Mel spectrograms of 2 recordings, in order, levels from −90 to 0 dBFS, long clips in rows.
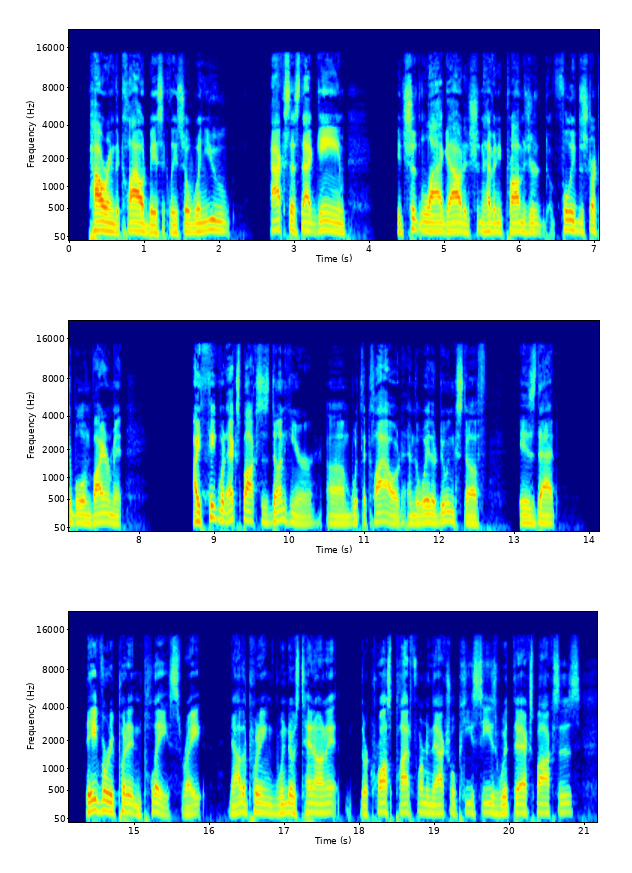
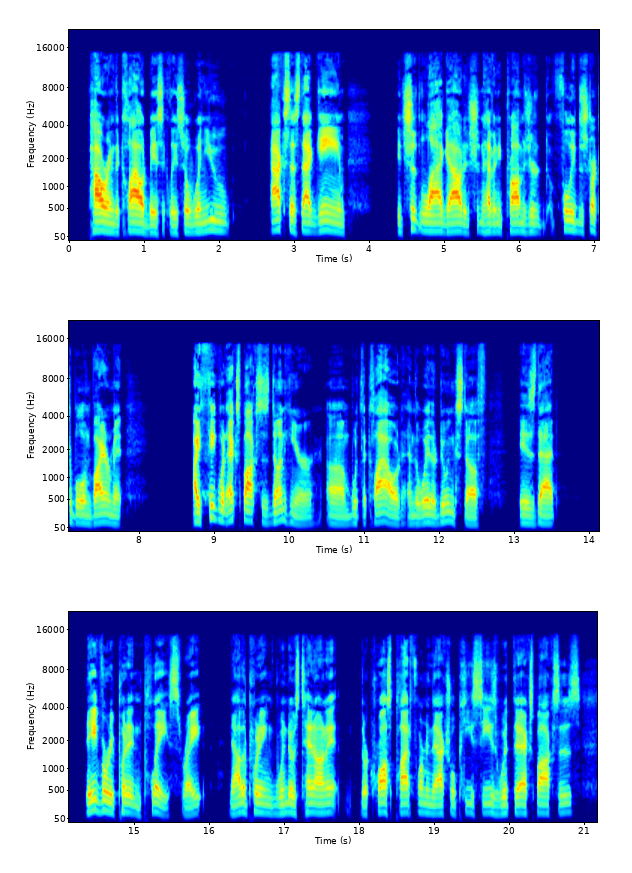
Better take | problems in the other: first | thin; very; fading below 600 Hz

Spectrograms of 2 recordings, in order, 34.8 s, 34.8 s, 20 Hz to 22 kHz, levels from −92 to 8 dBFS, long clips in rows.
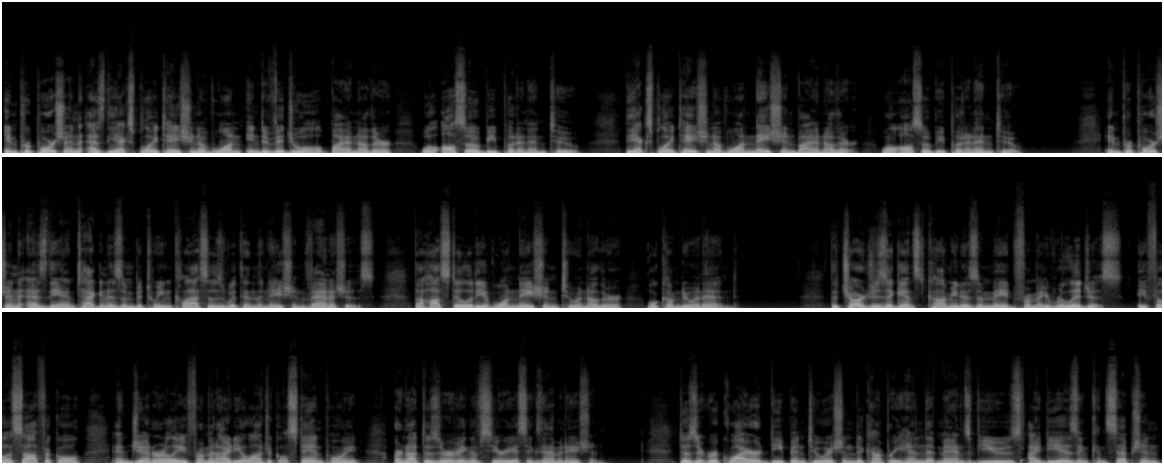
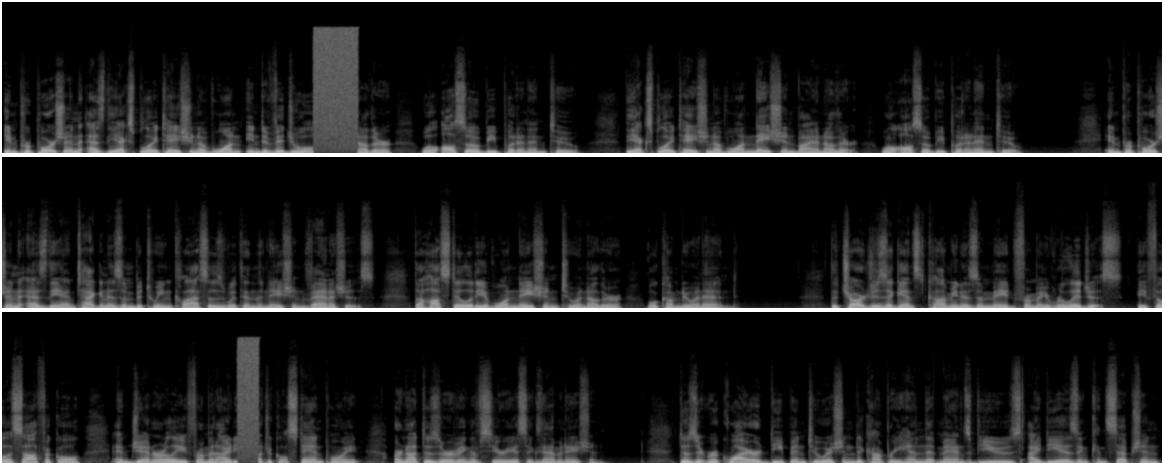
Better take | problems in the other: first | audio cutting out; filled with static; at 3 s and at 26 s

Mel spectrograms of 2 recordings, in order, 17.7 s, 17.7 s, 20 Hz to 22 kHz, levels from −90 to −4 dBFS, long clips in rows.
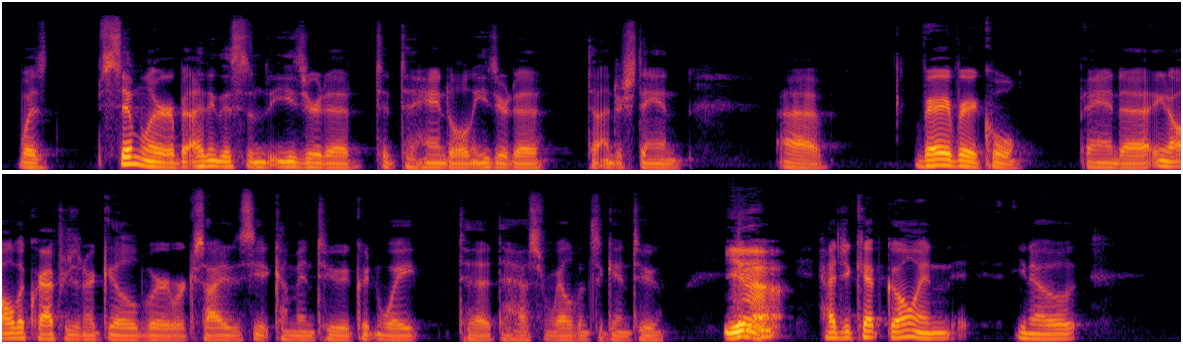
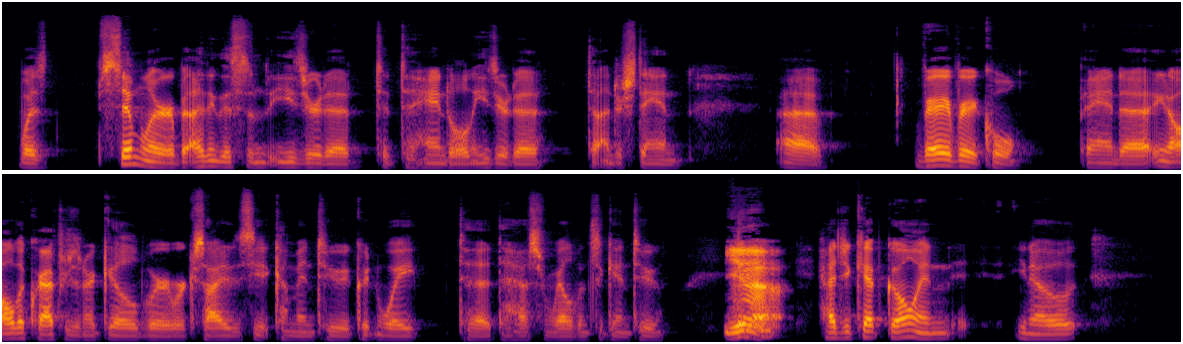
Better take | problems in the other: first | thin; very; fading below 650 Hz

